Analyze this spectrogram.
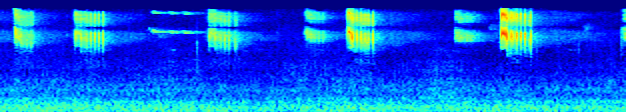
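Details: Wild long-tailed tits in January in Moscow Region, Russia, uttering short very high buzzy bursts, sometimes doubled, repeated irregularly about every half second to second, with a few thin sliding whistles between.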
